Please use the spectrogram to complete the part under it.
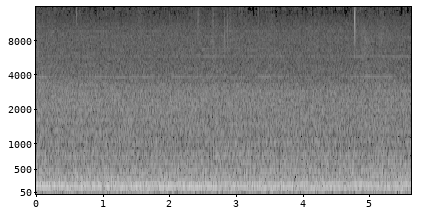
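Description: Steady engine and airflow rumble fills the cockpit of a Condor A320 as it taxis on the apron behind a follow-me car, a constant, even drone with no distinct events.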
